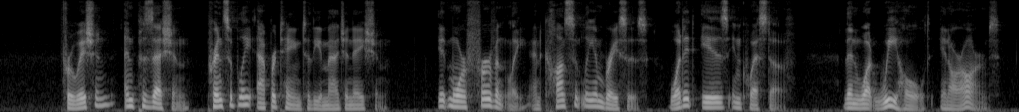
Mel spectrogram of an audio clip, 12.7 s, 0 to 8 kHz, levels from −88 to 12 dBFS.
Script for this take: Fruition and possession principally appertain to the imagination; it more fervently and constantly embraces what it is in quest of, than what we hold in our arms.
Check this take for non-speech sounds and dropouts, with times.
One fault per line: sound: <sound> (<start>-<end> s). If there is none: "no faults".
no faults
